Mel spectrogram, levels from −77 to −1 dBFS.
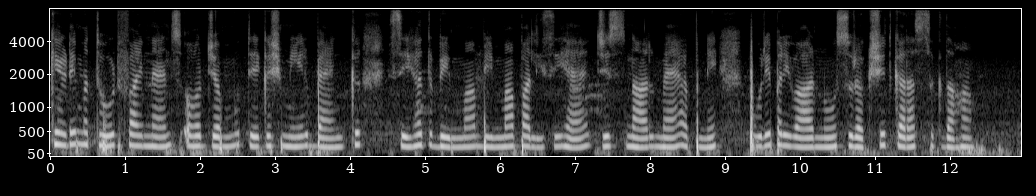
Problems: background sounds at intervals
